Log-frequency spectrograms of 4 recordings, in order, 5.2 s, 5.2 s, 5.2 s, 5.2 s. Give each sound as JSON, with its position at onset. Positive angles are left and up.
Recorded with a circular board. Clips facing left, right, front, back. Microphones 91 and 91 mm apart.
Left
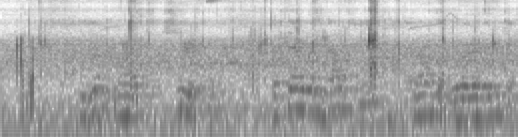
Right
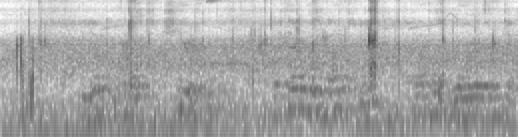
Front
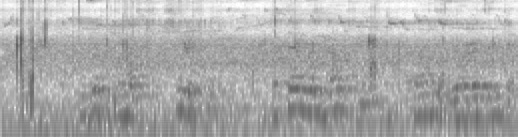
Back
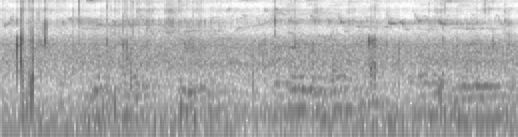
{"t": 0.8, "sound": "a man speaking", "azimuth_deg": 45, "distance_m": 4.5}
